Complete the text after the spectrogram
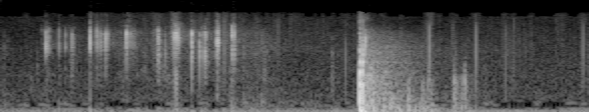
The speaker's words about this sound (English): All right. Roll the dice.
